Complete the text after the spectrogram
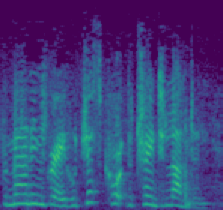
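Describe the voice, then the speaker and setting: A worried young heroine, bright-pitched and urgent, 1960s film sound. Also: female voice, lively intonation, fairly quick, dull audio, slight background noise. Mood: earnest. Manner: urgent, pleading questions. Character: anxious young woman hunting for her missing friend. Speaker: actress in a 1960s horror film.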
